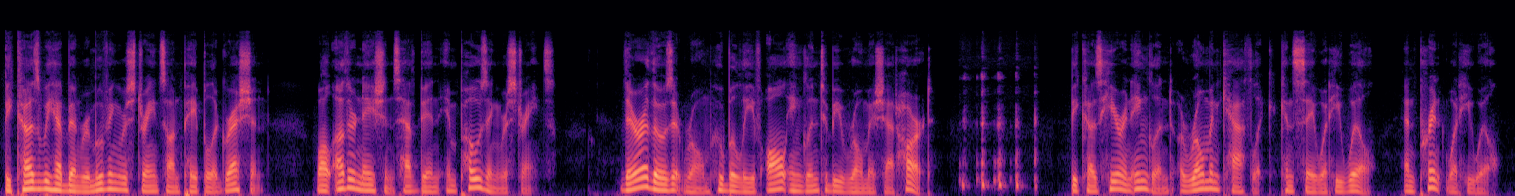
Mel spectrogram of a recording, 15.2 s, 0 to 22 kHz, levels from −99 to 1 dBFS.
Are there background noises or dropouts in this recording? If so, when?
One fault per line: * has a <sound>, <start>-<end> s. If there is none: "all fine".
* has a laugh, 9.6-10.4 s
